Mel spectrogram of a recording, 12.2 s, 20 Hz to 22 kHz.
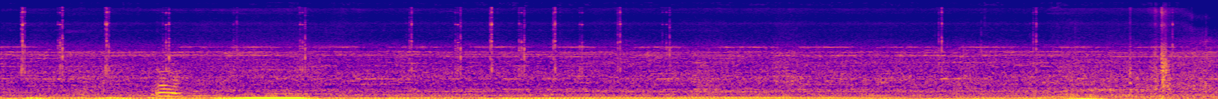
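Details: Isuzu 4HL1 diesel: light clock-like ticking from the front of the engine, appearing as revs rise around 2500 rpm and absent at lower speed; cause unclear.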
